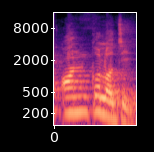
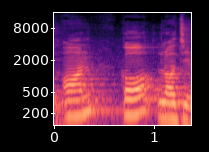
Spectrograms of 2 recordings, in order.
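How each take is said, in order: First: Said in the usual way. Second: "oncology" very slow, broken into separate syllables. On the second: Shown as a demonstration. Teacher repeating a new word for the class, "oncology" slowly syllable by syllable. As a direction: spell out "oncology" slowly by sound, pausing between parts. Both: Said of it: "oncology কি বলা হয়?".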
